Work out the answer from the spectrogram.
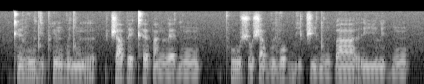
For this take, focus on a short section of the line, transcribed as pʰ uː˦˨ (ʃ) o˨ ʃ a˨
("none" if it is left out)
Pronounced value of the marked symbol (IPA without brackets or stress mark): ʃ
